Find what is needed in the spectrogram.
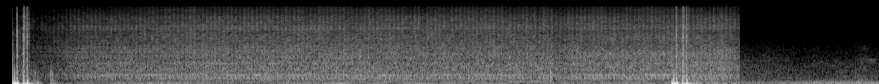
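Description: A steady mechanical whirring noise with a faint hum, framed by a loud click at the start and another near the end, then cutting off suddenly.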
